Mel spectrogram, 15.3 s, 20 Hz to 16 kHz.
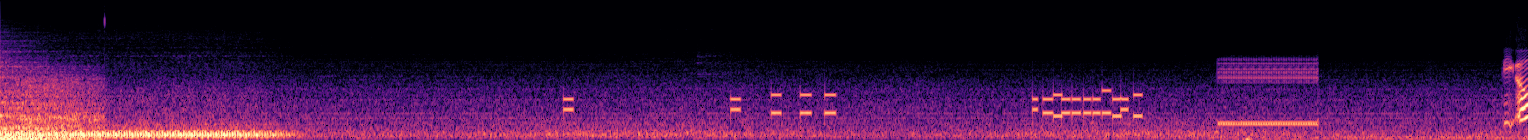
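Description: Cell phone keypad tones dialing a number in the video game GTA 4, short evenly spaced DTMF beeps in two quick bursts over low engine rumble, followed by a steady dial tone, with a loud rumbling passage at the start.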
